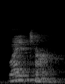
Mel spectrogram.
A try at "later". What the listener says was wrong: More relaxed at the end, later. Like, leave it open, later.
